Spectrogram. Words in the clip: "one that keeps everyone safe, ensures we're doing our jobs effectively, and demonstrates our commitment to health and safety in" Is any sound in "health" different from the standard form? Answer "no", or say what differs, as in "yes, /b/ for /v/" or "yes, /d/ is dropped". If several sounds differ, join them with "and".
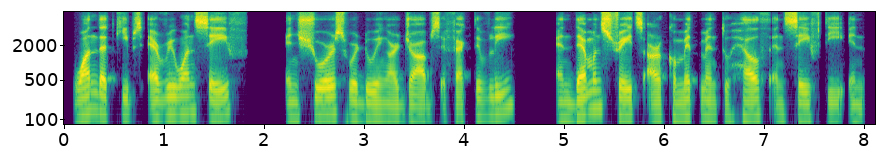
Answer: no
